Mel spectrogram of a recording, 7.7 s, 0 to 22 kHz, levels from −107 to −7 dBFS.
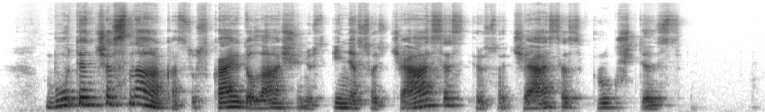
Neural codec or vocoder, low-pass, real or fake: none; 19.8 kHz; real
